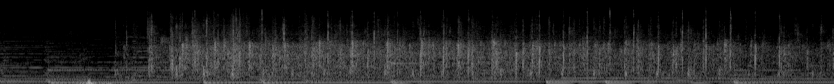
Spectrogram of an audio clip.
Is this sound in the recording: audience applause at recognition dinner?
yes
